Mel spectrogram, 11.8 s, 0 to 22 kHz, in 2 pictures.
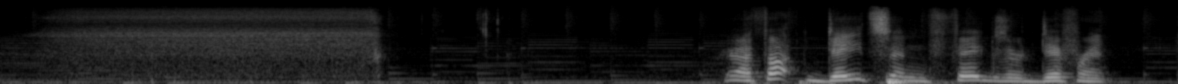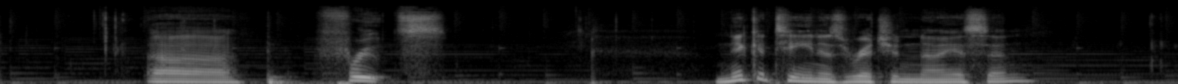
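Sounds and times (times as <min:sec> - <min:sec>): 
vape coil on a rebuildable dripping atomizer hissing: 0:00.0 - 0:02.0
speech: 0:03.6 - 0:05.6, 0:06.6 - 0:08.2, 0:09.5 - 0:11.1.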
